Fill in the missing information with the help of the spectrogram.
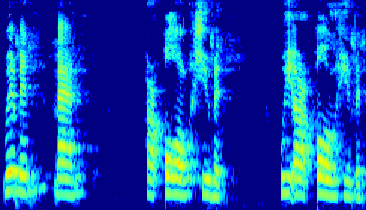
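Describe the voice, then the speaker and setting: A young woman from Indonesia with an Indonesian accent, giving a rehearsed formal speech as a student in earnest, pausing style with slips and restarts. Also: on the high side, steady tone. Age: young adult.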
